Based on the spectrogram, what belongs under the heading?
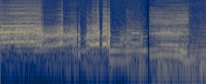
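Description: A hen gives harsh, nasal clucks and a drawn-out squawk that slides downward.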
